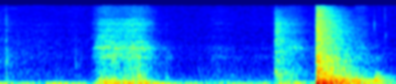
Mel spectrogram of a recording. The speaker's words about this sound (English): Hey, can you close the door?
